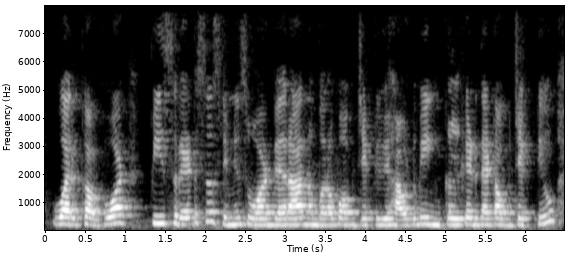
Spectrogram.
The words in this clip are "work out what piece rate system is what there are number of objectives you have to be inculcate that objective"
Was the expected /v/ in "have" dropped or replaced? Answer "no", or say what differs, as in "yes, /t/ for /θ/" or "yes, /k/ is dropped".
yes, /w/ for /v/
